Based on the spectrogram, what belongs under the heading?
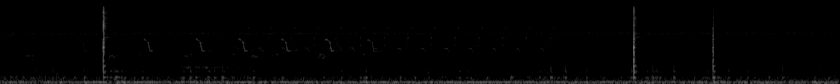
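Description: Quiet outdoor ambience: a bird repeats a short chirping note about three times a second for a few seconds, over a steady high tone and a low hum, with three sharp pops.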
